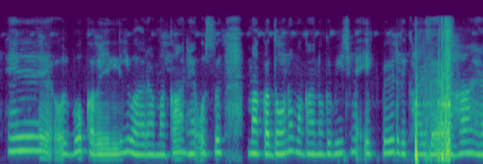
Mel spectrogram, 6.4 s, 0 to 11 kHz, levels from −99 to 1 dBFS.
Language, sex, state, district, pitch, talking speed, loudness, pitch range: Hindi, female, Bihar, Begusarai, 225 Hz, 195 wpm, -27 LUFS, 215-245 Hz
